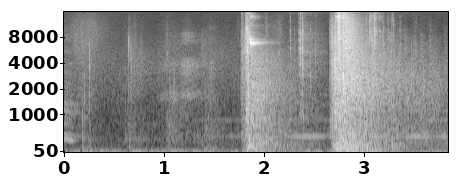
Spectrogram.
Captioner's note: thudding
